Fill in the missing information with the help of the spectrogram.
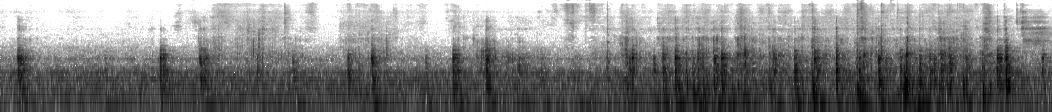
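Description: A spoon stirring thick pumpkin dip in a ribbed glass mixing bowl: soft scrapes and clicks of the spoon against the glass, coming faster and more steadily from about halfway through.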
